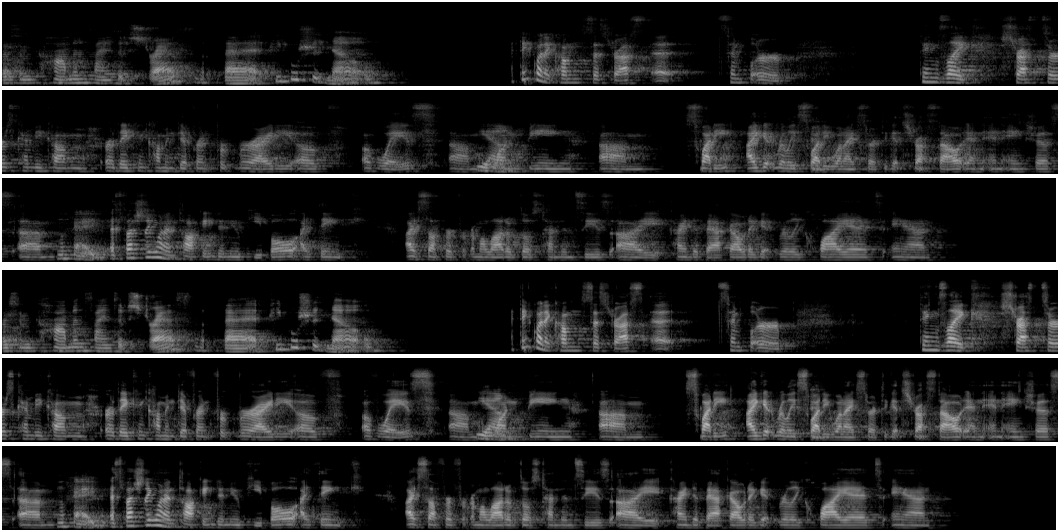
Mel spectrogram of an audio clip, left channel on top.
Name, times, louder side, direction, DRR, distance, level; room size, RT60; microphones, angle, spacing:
voice 1, 0.0-3.7 15.3-15.6 18.6-18.7 21.7-22.1, right 3 dB, 90° right, 6 dB, 2.9 m, -34 dB
voice 2, 5.2-6.7 7.2-8.3 9.2-17.0 17.4-21.6 22.4-24.7 25.2-30.4, right 5 dB, 50° right, 8 dB, 2.2 m, -32 dB
28.0 x 20.5 x 9.0 m, 0.74 s
head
